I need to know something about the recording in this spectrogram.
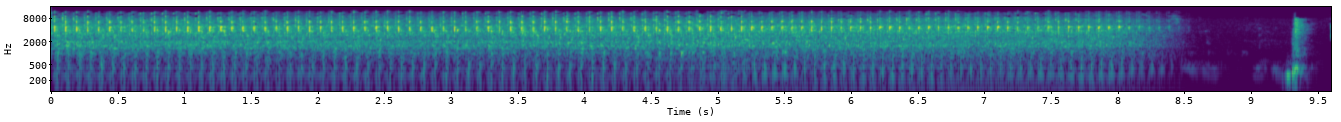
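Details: Volvo Penta 2002 diesel from a 1987 Liberty Yachts Pied Piper 28 sailboat, cold, after repair (shims corrected, fuel bled): even steady pulsing at fixed idle with no misses or knocks until shutdown; normal running.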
